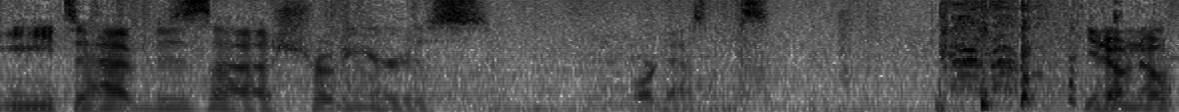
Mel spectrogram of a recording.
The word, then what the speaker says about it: Schrödinger: I can never pronounce the name. Schrödinger's, something like that. Schrödinger. Schrödinger.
